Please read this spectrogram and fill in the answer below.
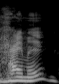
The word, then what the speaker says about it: Jaime: How do you say his name? – Jaime.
